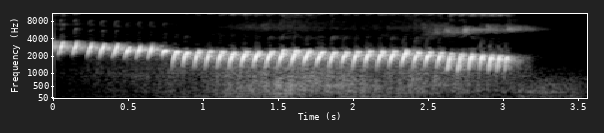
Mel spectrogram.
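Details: White-rumped shama song used to provoke silent or stressed shamas into singing: a fast, steady trill of about thirty rapid notes, slightly falling in pitch, lasting three seconds.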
